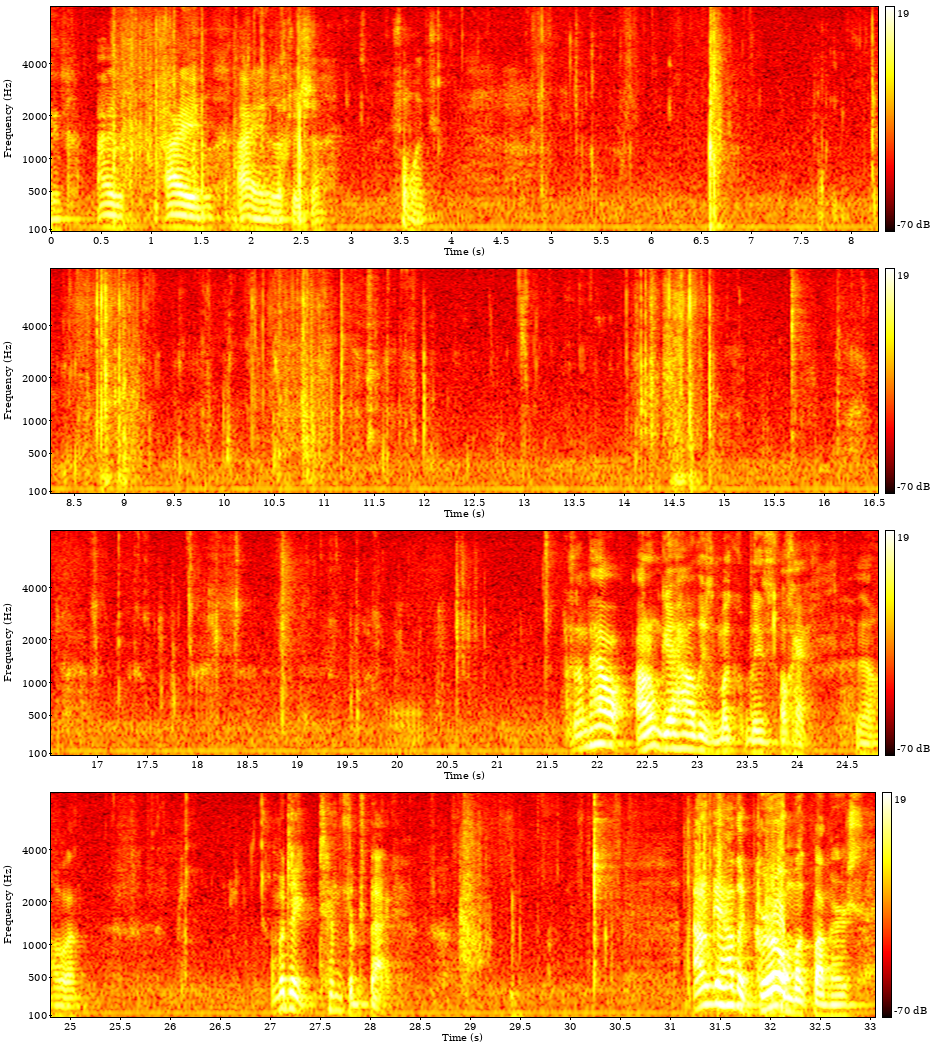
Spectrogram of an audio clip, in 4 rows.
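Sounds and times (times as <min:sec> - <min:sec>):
crunchy chewing of food: 0:03.8 - 0:21.7, 0:25.4 - 0:27.0, 0:28.5 - 0:31.2.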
